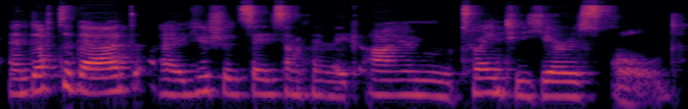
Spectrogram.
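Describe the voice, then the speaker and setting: Mellow-voiced Russian-accented woman teacher. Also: medium pitch, normal speed, poor audio. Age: 30s. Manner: lively, laughs often, explains with examples. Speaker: English teacher. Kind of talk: exam prep lesson.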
